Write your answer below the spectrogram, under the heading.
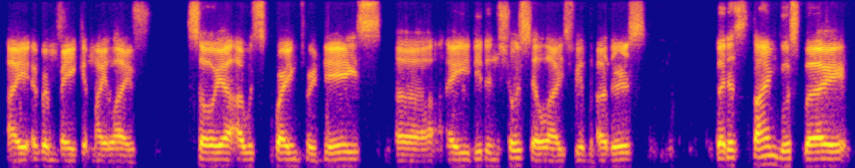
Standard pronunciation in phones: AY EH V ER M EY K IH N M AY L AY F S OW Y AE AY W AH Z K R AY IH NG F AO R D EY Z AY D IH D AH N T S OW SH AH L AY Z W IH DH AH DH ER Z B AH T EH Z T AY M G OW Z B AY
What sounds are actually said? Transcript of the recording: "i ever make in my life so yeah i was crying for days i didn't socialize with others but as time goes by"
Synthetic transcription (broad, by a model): AY EH V ER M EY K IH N M AY L AY F S OW Y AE AY W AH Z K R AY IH NG F AO R D EY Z AY D IH D AH N T SH OW S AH L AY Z W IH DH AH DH ER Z B AH T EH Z T AY M G OW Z B AY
